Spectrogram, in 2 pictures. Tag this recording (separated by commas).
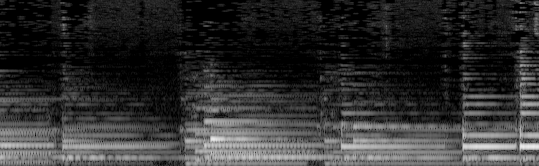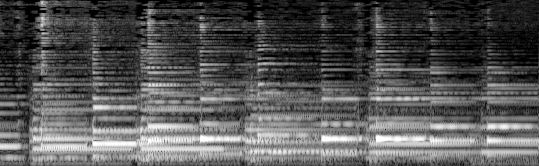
Music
